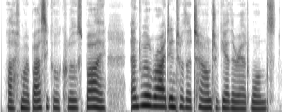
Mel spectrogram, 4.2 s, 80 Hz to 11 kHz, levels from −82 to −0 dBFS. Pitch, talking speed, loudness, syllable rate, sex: 225 Hz, 200 wpm, -17 LUFS, 5.9 syllables/s, female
